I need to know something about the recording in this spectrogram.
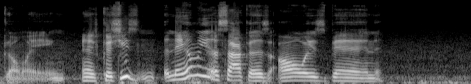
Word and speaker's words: Osaka: recently had to step out of the competition osaka and i was pronouncing it wrong but she had to step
